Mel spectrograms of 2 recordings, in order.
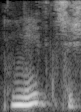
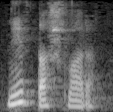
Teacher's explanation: Bunun tələffüzü də belə olacaq. T düşür. Çünki özündən sonra samitlə söz gəlib.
